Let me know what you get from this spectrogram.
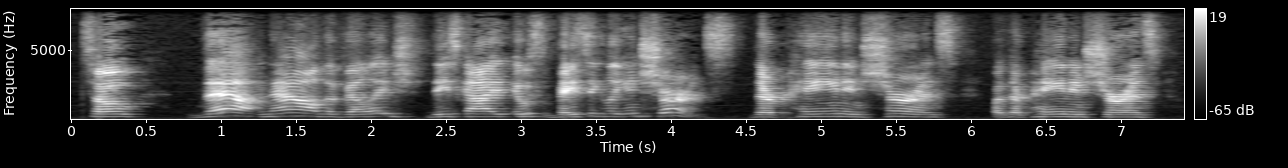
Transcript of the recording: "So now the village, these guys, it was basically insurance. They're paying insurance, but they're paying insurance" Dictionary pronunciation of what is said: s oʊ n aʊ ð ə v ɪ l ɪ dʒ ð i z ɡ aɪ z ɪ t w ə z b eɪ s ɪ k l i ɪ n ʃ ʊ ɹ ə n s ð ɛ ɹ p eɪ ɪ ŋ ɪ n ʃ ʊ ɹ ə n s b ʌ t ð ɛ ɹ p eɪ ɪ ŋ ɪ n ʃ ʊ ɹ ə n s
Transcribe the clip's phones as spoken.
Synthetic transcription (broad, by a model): s oʊ n aʊ ð ə v ɪ l ɪ dʒ ð i z ɡ aɪ z ɪ t w ə z b eɪ s ɪ k l i ɪ n ʃ ʊ ɹ ə n s ð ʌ ɹ p eɪ ɪ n ɪ n ʃ ʊ ɹ ə n s b ʌ t ð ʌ ɹ p eɪ ɪ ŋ ɪ n ʃ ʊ ɹ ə n s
